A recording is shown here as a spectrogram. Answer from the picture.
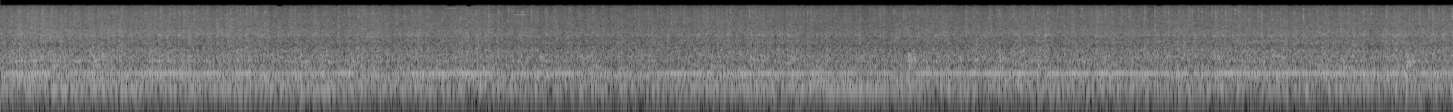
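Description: Rally car engine idling steadily, with one constant, unchanging tone.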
